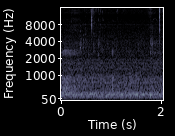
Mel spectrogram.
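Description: Faint crackle and a few small clicks of fingers peeling the backing off thin strips of double-sided tape laid on a paper drawing, over a low steady hum.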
